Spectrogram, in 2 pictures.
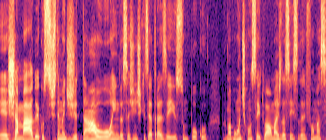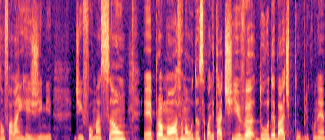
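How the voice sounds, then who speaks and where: Here a woman talks in a normal speaking voice at a moderate pace. Her pitch is medium, with ordinary variation. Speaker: academic researcher, conference panelist. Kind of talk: conference panel talk. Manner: many fillers and self-corrections.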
